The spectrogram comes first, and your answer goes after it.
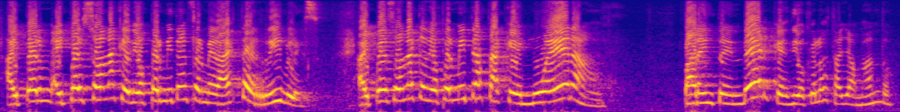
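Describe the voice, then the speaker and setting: Woman preacher, high voice, fervent sermon, small church, pleading with the congregation. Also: animated, moderate pace.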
